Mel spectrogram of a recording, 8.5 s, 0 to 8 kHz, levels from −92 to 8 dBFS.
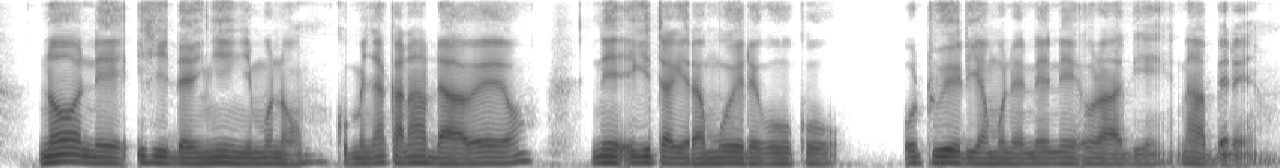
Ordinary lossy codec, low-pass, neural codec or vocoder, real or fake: none; none; codec, 16 kHz, 6 kbps, DAC; fake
